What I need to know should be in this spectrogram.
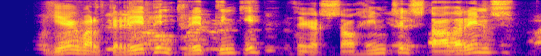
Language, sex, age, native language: Icelandic, male, 80-89, Swedish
